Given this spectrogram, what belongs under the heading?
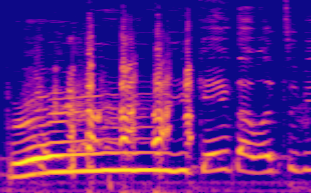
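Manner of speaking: high, gleeful taunt; excited teasing. Real, not acted. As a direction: gloat at your friend. Teasing after winning.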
